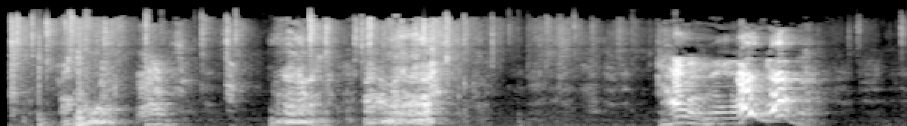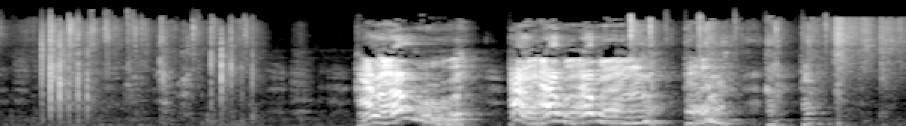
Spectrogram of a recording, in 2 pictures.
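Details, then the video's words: Two Belgian Malinois playing around inside a house in Mexico: loud, rough bursts of barking and yelping come in clusters of one to two seconds, separated by quieter pauses, with some human voices in between. "Two Sweet Malinois Dogs Playing Around in House"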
